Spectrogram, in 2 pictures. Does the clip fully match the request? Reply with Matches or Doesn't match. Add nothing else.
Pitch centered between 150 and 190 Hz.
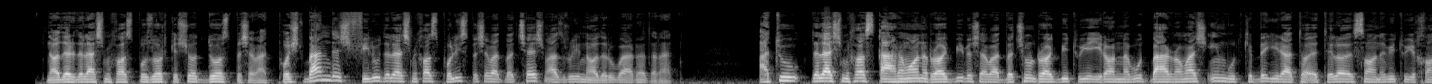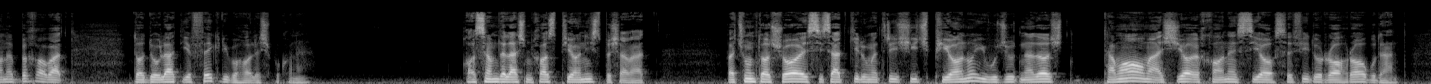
Doesn't match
